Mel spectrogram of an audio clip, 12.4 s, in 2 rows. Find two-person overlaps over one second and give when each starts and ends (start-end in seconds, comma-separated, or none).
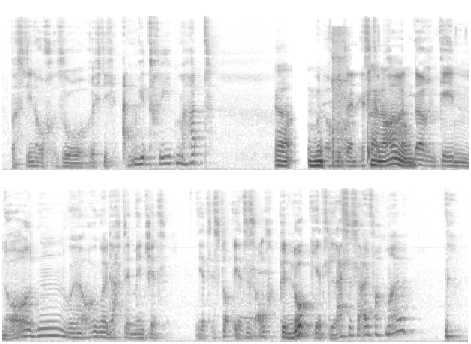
4.2-5.5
